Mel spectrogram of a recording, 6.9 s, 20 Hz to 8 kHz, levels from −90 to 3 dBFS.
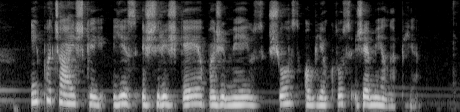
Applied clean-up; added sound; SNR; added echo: none; none; none; none.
